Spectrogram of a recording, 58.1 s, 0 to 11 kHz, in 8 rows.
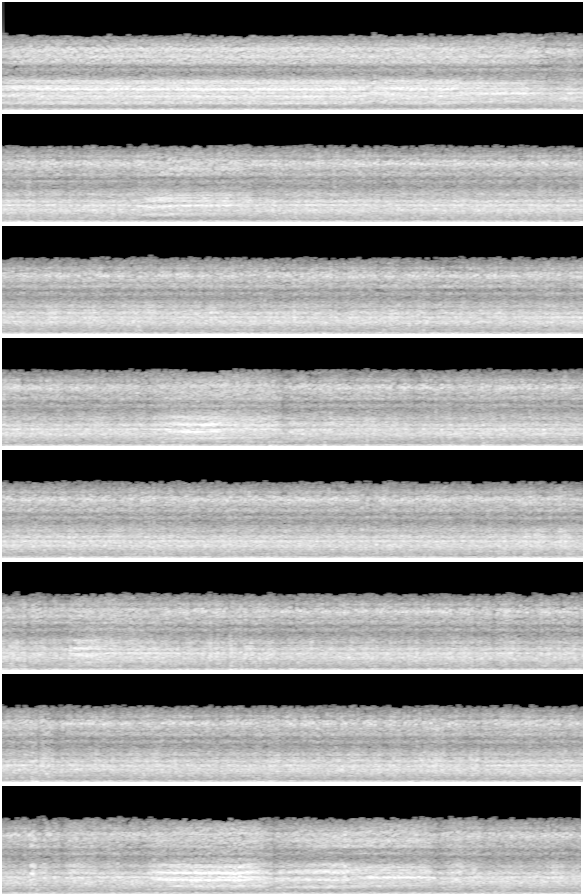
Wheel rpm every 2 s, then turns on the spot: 210, 210, 220, 230, 230, 230, 230, 230, 240, 230, 230, 230, 230, 230, 230, 230, 230, 230, 230, 230, 240, 230, 230, 230, 230, 230, 220, 220, 230.
none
